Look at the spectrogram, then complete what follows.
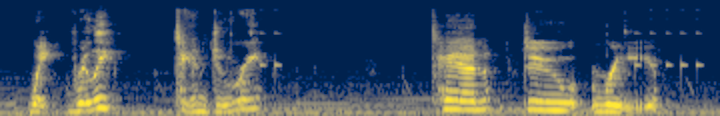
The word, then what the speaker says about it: tandoori: Surely you at least recognize tandoori chicken. You're saying it wrong. Wait, really? Tandoori? Tandoori. The do, it's like door. It's like doo-doo head.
